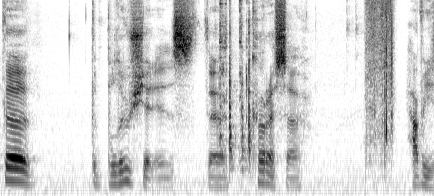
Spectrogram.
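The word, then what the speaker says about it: Curaçao: Curacao is a Dutch word pronounced curacao.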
